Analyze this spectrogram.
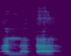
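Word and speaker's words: أنّ: Alasannya karena masdar muawal yaitu lafad annaka muti'un dapat diubah menjadi masdar soreh menjadi ito'atuka. Contoh yang kedua, atamanna annal qamaro tali'un, maka dibacanya anna bukan inna.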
